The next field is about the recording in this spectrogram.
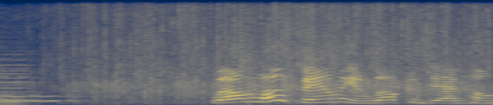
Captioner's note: clapping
